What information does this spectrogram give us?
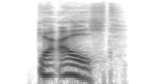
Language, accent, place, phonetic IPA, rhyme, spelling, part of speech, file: German, Germany, Berlin, [ɡəˈʔaɪ̯çt], -aɪ̯çt, geeicht, verb, De-geeicht.ogg
- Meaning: past participle of eichen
